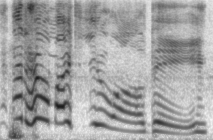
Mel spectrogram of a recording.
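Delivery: high, slow, theatrical question; inquisitive wizard creature. Acted. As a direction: greet strangers in a high, drawn-out wizard voice.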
